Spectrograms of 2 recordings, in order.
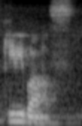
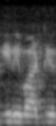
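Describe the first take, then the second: First: The name ends with an s sound. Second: The name ends with a ti sound. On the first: This is the actual local pronunciation. The speaker calls it right. "It is pronounced as കിരിബാസ്" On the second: This follows the written spelling. The speaker calls it wrong. "കിരിബാട്ടി എന്നാണ് പറയാം"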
